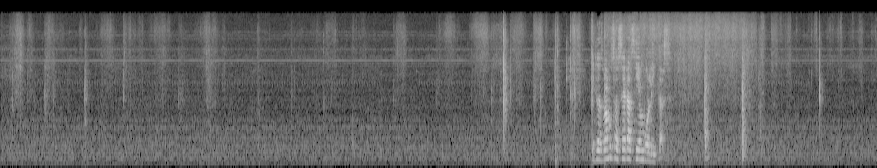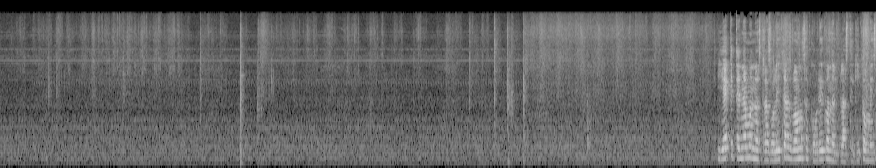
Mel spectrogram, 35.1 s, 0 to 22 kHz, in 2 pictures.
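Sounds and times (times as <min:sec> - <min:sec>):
low room hiss: 0:00.0 - 0:35.0.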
